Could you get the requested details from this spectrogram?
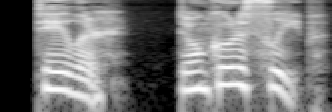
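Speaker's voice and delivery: calmer, gentler tone. Reading a story aloud, a character urging someone not to fall asleep: softer voice. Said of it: "in a softer voice".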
